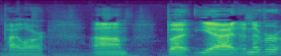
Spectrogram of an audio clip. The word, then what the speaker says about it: Pilar: is my first uh piler piler pillar however the hell you want to pronounce it i pronounce it pylar um but yeah i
